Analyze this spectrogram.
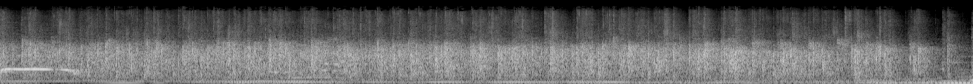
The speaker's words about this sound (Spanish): ¿Alguien puede aplaudir fuerte en esta mañana y decir gracias a Dios?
